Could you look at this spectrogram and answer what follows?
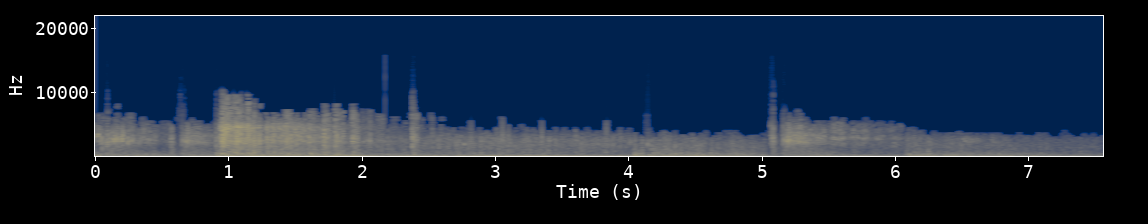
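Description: Artillery bombardment: guns firing one after another over a continuous low rumble, with sharp blasts about a second in and about five seconds in.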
